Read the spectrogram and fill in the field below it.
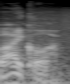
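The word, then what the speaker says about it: Ichor: I can fill it with magical Iicore. That's pronounced IIcore.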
